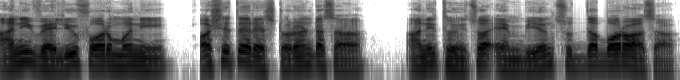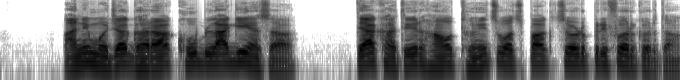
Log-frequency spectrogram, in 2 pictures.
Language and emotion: Goan Konkani, neutral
